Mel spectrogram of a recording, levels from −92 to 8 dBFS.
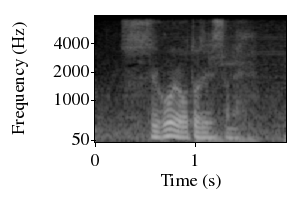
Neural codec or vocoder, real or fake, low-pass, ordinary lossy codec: none; real; 7.2 kHz; none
